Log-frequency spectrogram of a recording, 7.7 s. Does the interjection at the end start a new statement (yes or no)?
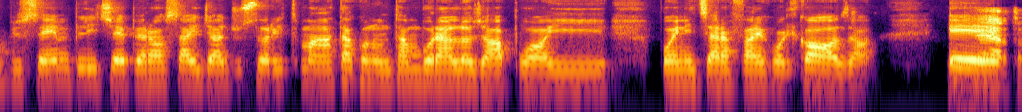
yes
